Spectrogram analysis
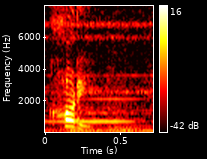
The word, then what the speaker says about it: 커리: 찾아볼 수 있는데요 한국식 카레와 비슷한 듯 다른 현지 스타일 카 앵 사실 카레는 나라마다 먹는 스타일이 정말로 다양한 음식입니다 카레 이 원래 발음은 커리 우리가 부르는 일은 카레는 쿼리의 일본식 발음 이에요 우리나라의 커리가 처음으로 소개된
